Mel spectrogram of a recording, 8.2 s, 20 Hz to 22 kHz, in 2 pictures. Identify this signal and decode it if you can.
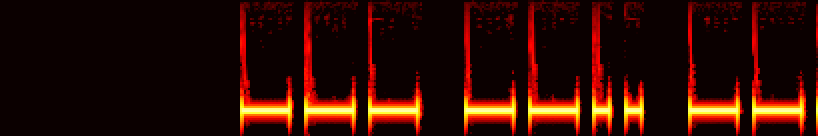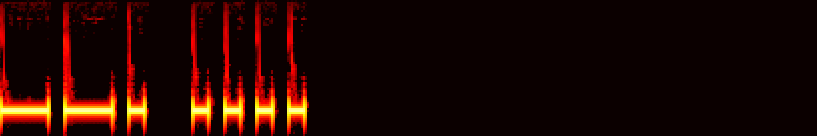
Morse code, heard as a keyed tone, about 16 wpm, 700 Hz. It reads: OZ9H
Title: DXCC-100 Call Signs - 4 Characters - 15wpm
